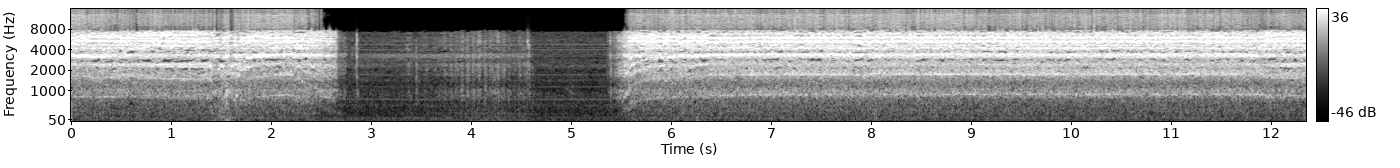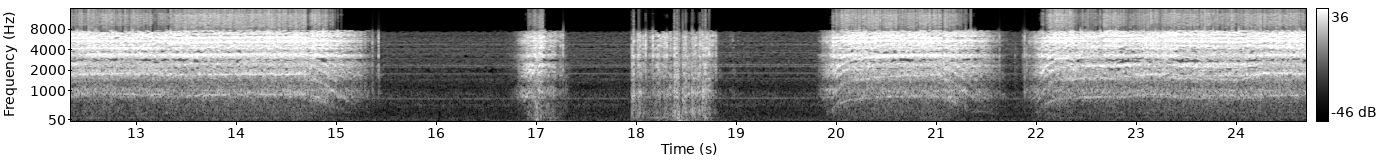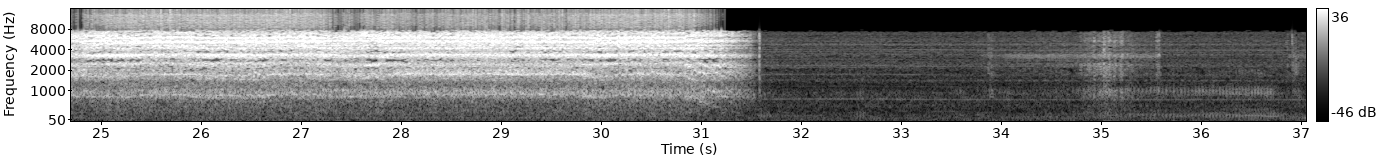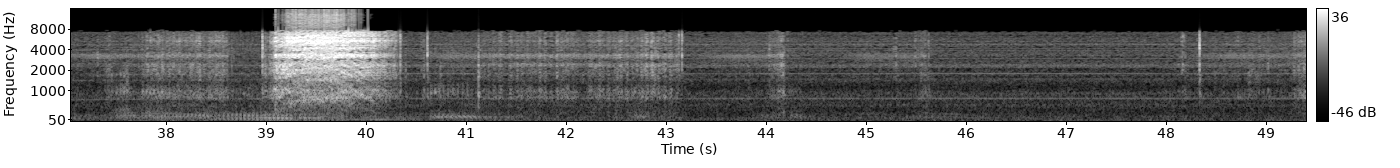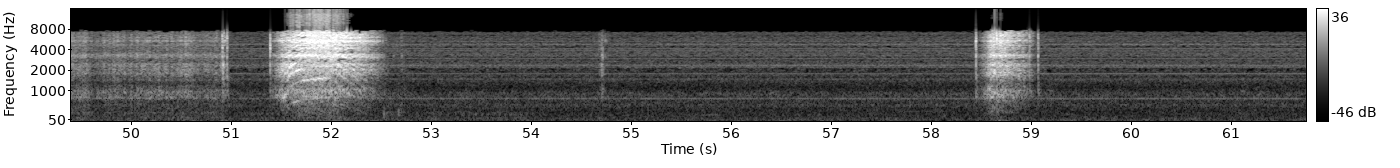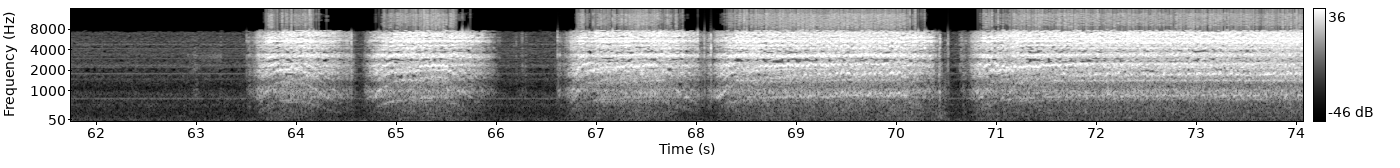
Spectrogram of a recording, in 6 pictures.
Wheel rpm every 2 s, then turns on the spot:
200, 50, 40, 220, 230, 230, 230, 100, 20, 10, 130, 170, 220, 220, 220, 120, 0, 10, 0, 60, 10, 10, 0, 0, 10, 40, 30, 0, 0, 10, 0, 20, 80, 80, 170, 120, 210.
2-4 40-44 48-50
